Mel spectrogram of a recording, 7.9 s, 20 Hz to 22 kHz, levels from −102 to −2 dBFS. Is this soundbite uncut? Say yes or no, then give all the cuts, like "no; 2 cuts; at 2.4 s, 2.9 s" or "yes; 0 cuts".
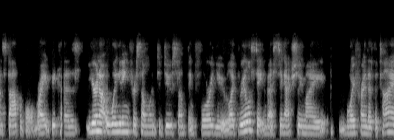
no; 2 cuts; at 1.7 s, 6.7 s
